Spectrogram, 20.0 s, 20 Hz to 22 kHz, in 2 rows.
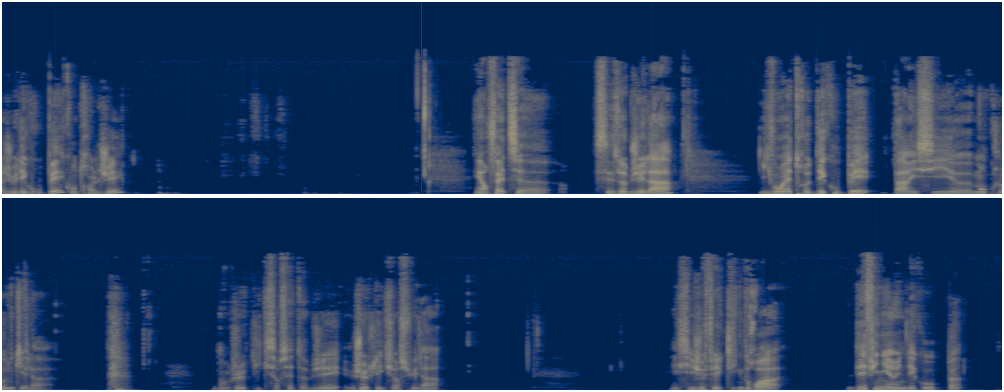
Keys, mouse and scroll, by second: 1.5 ctrl+g, 8.8 click, 12.4 click, 13.4 shift+click, 17.0 right click, 18.7 click, 19.9 click.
